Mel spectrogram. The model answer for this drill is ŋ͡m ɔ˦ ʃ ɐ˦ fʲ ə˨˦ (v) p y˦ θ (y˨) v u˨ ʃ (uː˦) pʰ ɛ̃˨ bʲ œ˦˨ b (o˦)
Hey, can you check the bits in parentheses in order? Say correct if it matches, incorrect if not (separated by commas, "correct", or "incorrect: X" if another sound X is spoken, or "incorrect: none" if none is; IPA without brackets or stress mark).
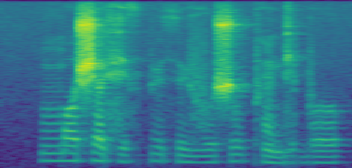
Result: incorrect: θ, correct, incorrect: u˦, correct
